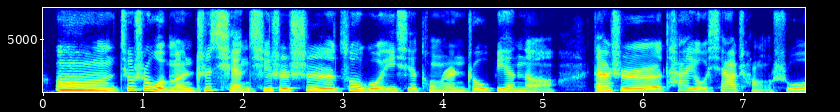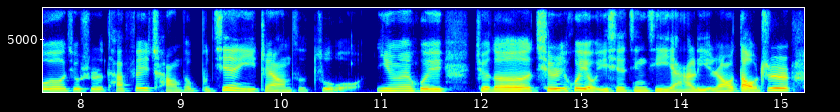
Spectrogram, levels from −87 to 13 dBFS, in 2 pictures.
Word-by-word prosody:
嗯， 245 -3 +7
就 300 - -1
是 300 - -1
我 280 -5 +6
们 175 +6 0
之 275 - -2
前 180 - +1
其 215 +4 -1
实 215 -1 +3
是 215 -3 +2
做 250 +6 0
过 190 -4 +1
一 175 +3 -4
些 195 +1 -4
同 170 -3 -8
人 155 -2 -3
周 190 +1 -2
边 190 -1 -4
的， 170 -2 -5 0.4
但 215 +2 +5
是 205 -5 +3
他 225 +6 -5
有 220 -8 -1
下 200 +5 -2
场 195 - -13
说， 185 0 -3
就 185 -1 -6
是 175 -3 -7
他 185 - -7
非 210 +3 -5
常 165 -6 -7
地 175 - -11
不 180 -2 -15
建 205 +4 -2
议 170 -1 -5
这 180 +2 -7
样 160 -3 -3
子 155 - -16
做。 180 -4 -9
因 195 0 -4
为 190 -1 -3
会 180 -2 -1 0.3
觉 165 - -2
得 170 -1 +3
其 160 - -2
实 195 +1 +3
会 195 +2 +2
有 - - +3
一 - - -4
些 165 -1 -4
经 165 0 -7
济 165 -3 -5
压 140 -1 -3
力， 135 -1 -3
然 150 +4 -1
后 175 - -1
导 180 -5 +4
致 210 +1 +3
185 Hz, 230 characters per minute, -23 LUFS, 170-210 Hz, 0.4 s, 嗯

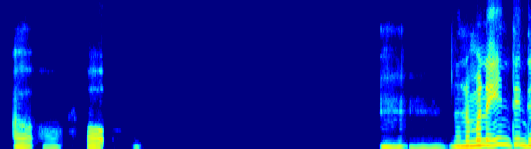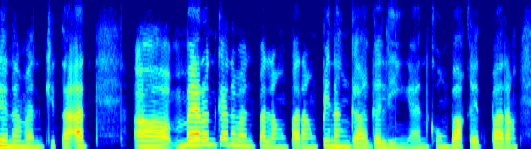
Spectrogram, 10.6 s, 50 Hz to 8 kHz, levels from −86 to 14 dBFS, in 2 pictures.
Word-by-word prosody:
Oo, 230 +1 -1 0.6
oo. 230 -2 +2 2.8
Mm. 205 -3 -9
Alam 255 +1 +4
mo, 295 - +8
naiintindihan 300 -2 +3
naman 230 -2 -5
kita 240 +2 +2
at, - - -21 0.5
ah, 260 -3 +3
meron 310 +4 +5
ka 330 +1 -1
naman 290 -3 -3
palang 235 -3 -4
parang 235 0 -3
pinanggagalingan 230 -7 -4
kung 255 0 -9
bakit 240 0 -1
parang, 225 -1 +1
240 Hz, 105 wpm, -23 LUFS, 230-275 Hz, 2.8 s, mo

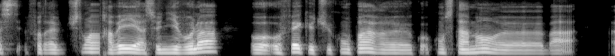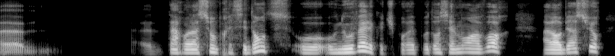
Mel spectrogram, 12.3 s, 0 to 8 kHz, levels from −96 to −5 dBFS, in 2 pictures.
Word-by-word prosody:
s 125 0 -3
faudrait 125 -3 -4
justement 150 0 0
travailler 140 +2 +6
à 120 - +3
ce 125 - -4
niveau-là, 130 +8 +4 0.3
au 125 - -1
au 130 +3 +1
fait 155 +4 +6
que 125 - -1
tu 120 0 -9
compares, 135 +1 +1
heu, 120 -1 -3
con - - -13
constamment, 130 +1 +1
heu, 110 -1 -4
bah, 110 0 -6 0.4
hem, - - -12 1.4
heu, 90 0 -24
ta 125 - 0
relation 125 +3 0
précédente 150 +11 -3
s - - -9
aux 120 -1 -4
aux 125 0 -5
nouvelles 145 +6 +3
que - - -17
tu - - -16
pourrais 115 0 -8
potentiellement 135 +3 -4
avoir. 180 +6 -1 0.3
Alors 120 0 +4
bien 145 +2 -1
sûr 175 +4 -3
130 Hz, 170 wpm, -24 LUFS, 120-145 Hz, 1.4 s, travailler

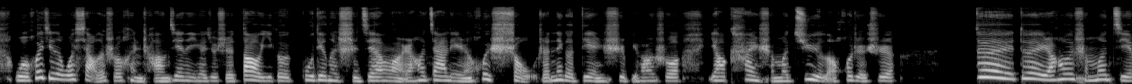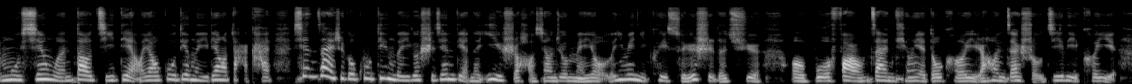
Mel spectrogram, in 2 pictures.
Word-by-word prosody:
我 185 -1 +4
会 300 +12 +3
记 280 -3 +1
得 235 - 0
我 215 0 +2
小 220 - +2
的 155 - -2
时 170 - -4
候， - - 0
很 155 -7 -3
常 145 0 0
见 195 +1 -2
的 175 - -5
一 160 - -8
个 155 -1 -5
就 165 +1 -5
是 150 -2 -3
到 200 +2 +7
一 165 0 -5
个 170 0 -3
固 200 -1 -2
定 195 0 0
的 180 - -1
时 155 -1 +1
间 170 +4 +1
了， 155 -3 +1
然 155 - -1
后 190 +2 0
家 195 -1 +2
里 175 - -4
人 145 -1 0
会 245 +7 -2
守 180 -3 +3
着 155 +1 -4
那 200 +3 +1
个 175 -4 -2
电 155 -1 -2
视， 160 +3 0
比 - - -7
方 165 +1 -3
说 165 -1 0 0.3
要 180 0 +1
看 210 -1 -2
什 150 -3 -1
么 155 0 -1
剧 225 +6 +4
了， 165 - 0
或 195 +6 -4
者 170 -5 -2
是 160 +2 -2 0.8
对， 315 -6 +6
对， 260 -2 +2
然 205 -1 +3
后 245 +2 +2
什 215 -6 -3
么 215 +4 0
节 185 -5 0
目 205 +3 +1
新 235 +3 +6
闻， 180 -3 -4
到 210 0 +3
几 190 -1 0
点 205 -2 -2
了 - - -4
要 190 +1 -1
固 225 +3 -4
定 225 0 -2
地 200 - 0
一 175 - -6
定 205 +4 -1
要 200 - +1
打 210 - -6
开， - - -5 0.2
现 385 -1 +1
在 390 -4 +4
这 280 -1 -1
个 245 -2 -2
固 255 +1 -3
定 265 -3 +2
的 195 - -2
一 185 - -4
个 200 - -1
时 200 -1 -1
间 230 +1 +1
点 200 -6 -5
的 155 - -5
意 230 -2 0
识， 190 - -2
好 - - -6
像 160 +2 -4
就 160 +1 -5
没 145 -3 -1
有 150 0 -3
了， - - -8
因 215 - +2
为 230 - +2
你 190 - -1
可 190 - -11
以 170 - -2
随 145 +3 -1
时 - - 0
地 135 - -4
去， 150 +1 -3 0.3
呃， 155 -2 +1
播 165 +4 -2
放 175 -4 +4
暂 180 -4 +2
停 160 +4 -6
也 150 - -5
都 155 +2 -3
可 150 -1 -4
以， 155 - -1
然 150 - -1
后 185 - -2
你 165 - -4
在 180 +2 0
手 185 - -5
机 185 0 -2
里 170 -4 -3
可 160 - -8
以 160 - -5
185 Hz, 320 characters per minute, -21 LUFS, 160-210 Hz, 0.8 s, 到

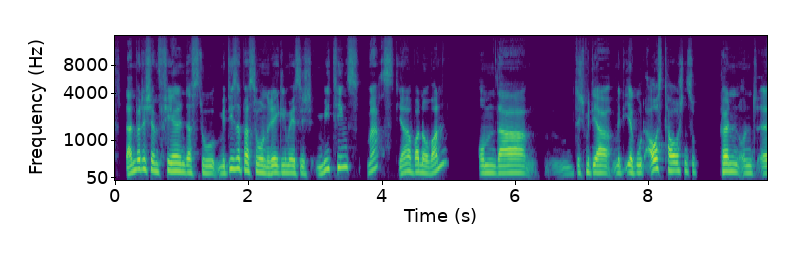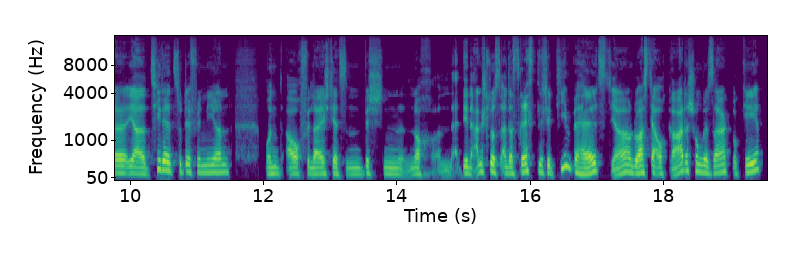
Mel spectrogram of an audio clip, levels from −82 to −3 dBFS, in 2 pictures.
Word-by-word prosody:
Dann - - +3
würde 210 +1 +3
ich 200 - -4
empfehlen, 165 -1 +2
dass 145 -1 -1
du 130 -3 -2
mit 130 +1 -5
dieser 215 0 +2
Person 155 -7 +2
regelmäßig 135 -2 0
Meetings 230 - -3
machst, - - -6
ja? 150 +3 0
One 150 -2 +2
on 130 - -1
one, 285 - 0 0.5
um 140 0 -1
da 135 0 +4 0.2
dich 120 - -13
mit 150 -2 -4
ja 140 -2 +3
mit 140 0 -6
ihr 145 - +2
gut 145 +2 -3
austauschen 175 -5 +3
zu 150 -1 -11 0.3
können 165 -2 +3
und, 135 0 -6
äh, 135 0 +2
ja, 120 -3 +2
Ziele 190 - +3
zu 165 0 -8
definieren 145 -1 -2 0.5
und 120 0 -4
auch 120 +1 +1
vielleicht 120 -2 -1
jetzt 120 -3 -2
'n 115 0 -6
bisschen 115 -6 -5
noch 110 -2 -4
'n 85 +4 -12 0.2
den 125 -2 +2
Anschluss 155 -1 0
an 125 - -2
das 125 +1 -1
restliche 155 -2 +1
Team 245 +1 0
behältst, 140 - +2
ja? 130 +10 +2
Und 135 - -1
du 130 - +7
hast 140 0 +2
ja - - +3
auch 120 0 -2
grade 160 - +1
schon 165 -2 -2
gesagt: 140 +3 0
„Okay, 145 +9 +1
140 Hz, 180 wpm, -23 LUFS, 120-160 Hz, 0.5 s, du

